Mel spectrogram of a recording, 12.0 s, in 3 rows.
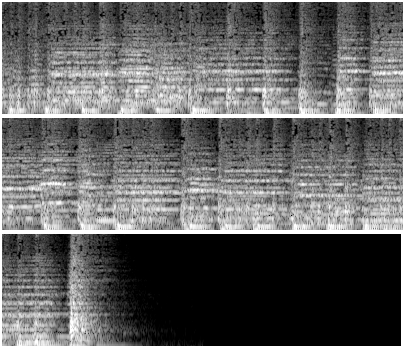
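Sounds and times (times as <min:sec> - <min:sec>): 
pep band playing a fight song: 0:00.0 - 0:09.4.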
